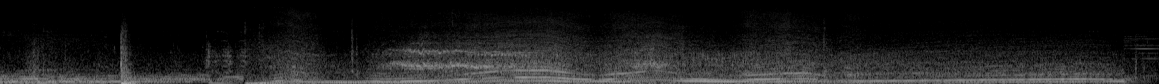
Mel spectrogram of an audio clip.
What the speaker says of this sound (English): he hopped in his car and left the area.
